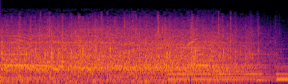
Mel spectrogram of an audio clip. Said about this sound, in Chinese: 让我们一起用热烈的掌声恭喜理发店！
